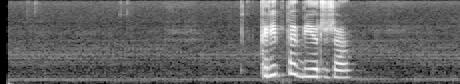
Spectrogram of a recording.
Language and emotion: Russian, neutral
